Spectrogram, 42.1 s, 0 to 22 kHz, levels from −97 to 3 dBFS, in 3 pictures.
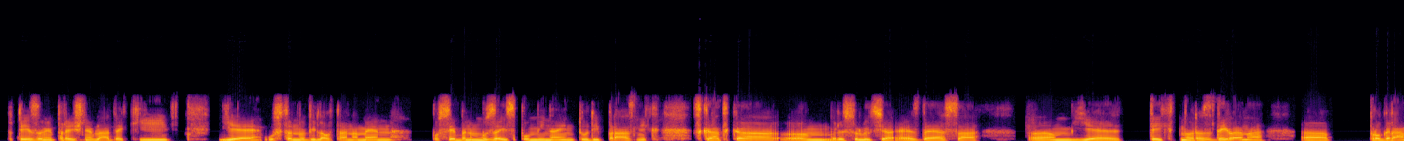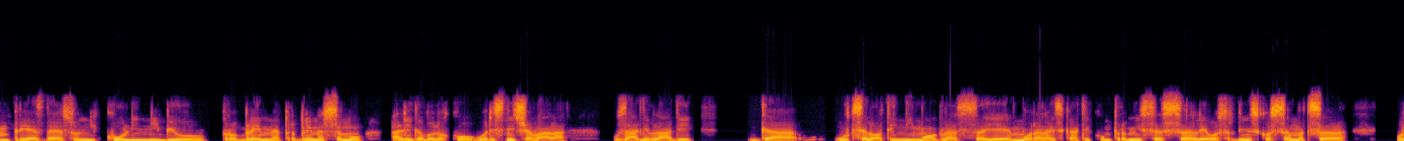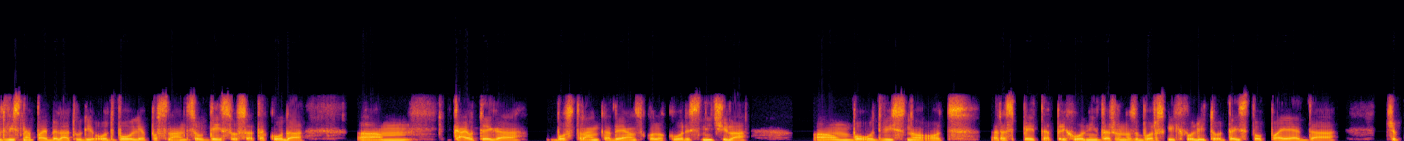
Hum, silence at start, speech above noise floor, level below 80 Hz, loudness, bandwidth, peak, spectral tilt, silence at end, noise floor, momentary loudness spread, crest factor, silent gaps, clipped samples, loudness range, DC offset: none; 0.1 s; 23 dB; -54 dBFS; -17 LUFS; 7.6 kHz; -2 dBFS; -4.5 dB/octave; 0.05 s; -39 dBFS; 7 LU; 14 dB; none; under 0.1%; 2 LU; under 0.1%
